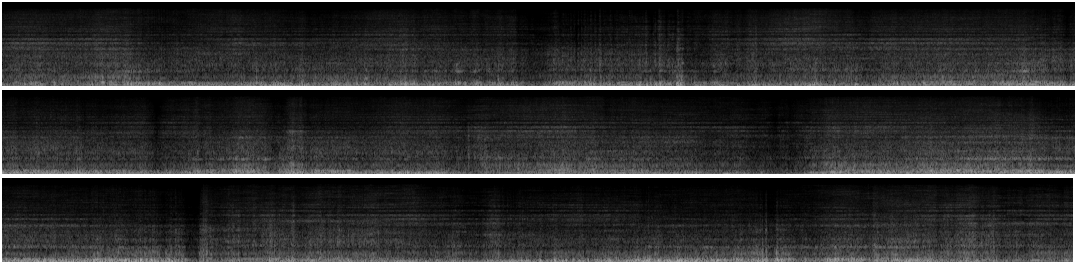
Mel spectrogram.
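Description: Fingers rubbing and scratching over the surface of a large glowing white sphere close to the microphone: a continuous rumbling, scratchy texture with a few brief dips.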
